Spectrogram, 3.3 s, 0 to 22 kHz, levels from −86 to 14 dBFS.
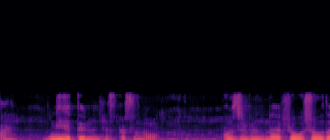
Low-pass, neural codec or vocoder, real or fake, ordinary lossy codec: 7.2 kHz; autoencoder, 22.05 kHz, a latent of 192 numbers a frame, VITS, trained on one speaker; fake; none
